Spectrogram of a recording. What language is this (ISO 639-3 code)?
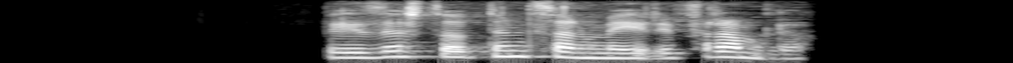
isl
